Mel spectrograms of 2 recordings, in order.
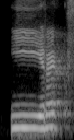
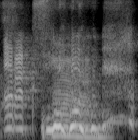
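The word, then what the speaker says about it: ERACS: Ini agak lagi booming juga akhir-akhir ini mengenai metode IREX ya dok ya. ERAX. Oke, ERAX bacanya ternyata.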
